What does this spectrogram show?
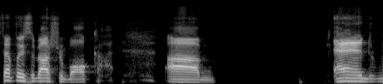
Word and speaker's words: Walcott: I think that's how you say it's not Valcott because I that mean that would mean that it's he's Yeah, I don't know. But it's definitely Sebastian Walcott.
